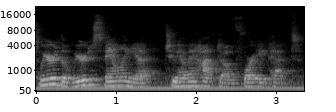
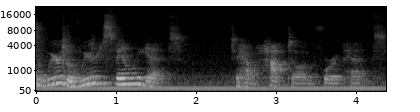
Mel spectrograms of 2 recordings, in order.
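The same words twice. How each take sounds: First: It is read in a flat, expressionless monotone. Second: It is read with lively, varied expression. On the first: The speaker calls it wrong. "they talk just like that. ... They don't have any expression" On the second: The speaker calls it right. "our new improved poetry person"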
